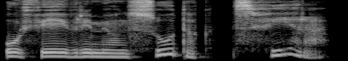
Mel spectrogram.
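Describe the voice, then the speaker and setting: A woman reading a storybook aloud and voicing a calm older fairy teacher who explains patiently. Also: deep voice, a little slow, slightly rough, no echo, clean studio sound, voice pushed down, heavily acted. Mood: explaining.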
